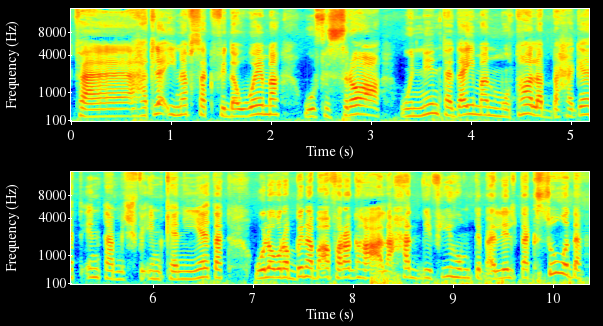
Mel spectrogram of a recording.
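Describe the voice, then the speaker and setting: A woman's voice: a little high, steady tone, fast. A woman with an Egyptian accent giving marriage advice in an emphatic way, stressing points by repeating words. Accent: Egyptian Arabic. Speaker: relationship advice host.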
